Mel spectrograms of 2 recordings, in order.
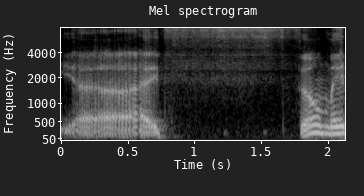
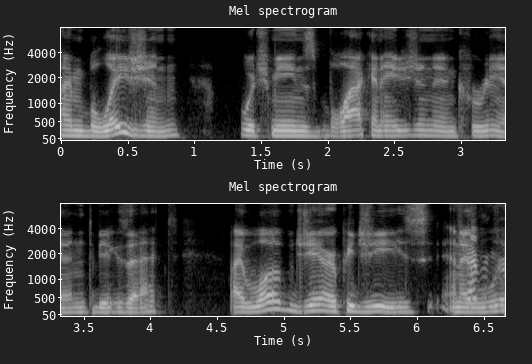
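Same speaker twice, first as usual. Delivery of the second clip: ordinary delivery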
